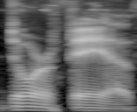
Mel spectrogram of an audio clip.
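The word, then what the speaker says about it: Dorofeyev: dorv maybe F okay there you go yeah dor fev okay there we go I've heard both before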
